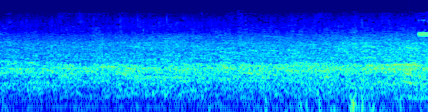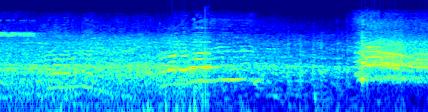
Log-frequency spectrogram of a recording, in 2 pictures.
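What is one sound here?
A large stadium crowd chants and sings steadily.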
